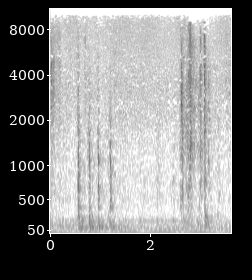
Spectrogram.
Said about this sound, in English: Captain Booth thought it might be courteous if Miss Parsons were under the weather to pay her a courtesy call. Captain knocked.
